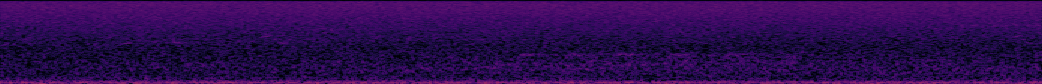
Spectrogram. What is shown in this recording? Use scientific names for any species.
forest ambience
